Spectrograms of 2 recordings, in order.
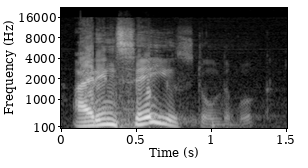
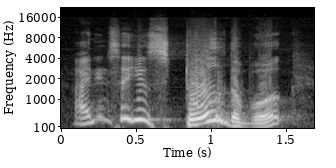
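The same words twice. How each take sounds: First: The stress is on "say". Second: The stress is on "stole".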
